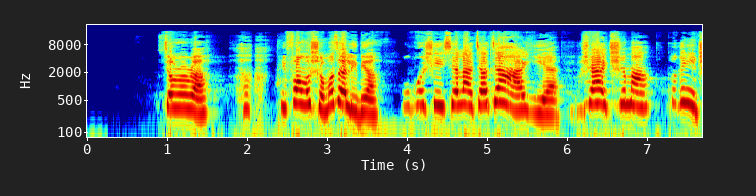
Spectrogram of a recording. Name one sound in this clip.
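A young girl asks questions with animation.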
